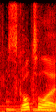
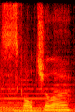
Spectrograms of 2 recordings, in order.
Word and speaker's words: Skulltula: that just stun them Skulltula is another word that I pronounce very differently as a child I think I said sculptula like a t c h action going on sculptula so I haven't fully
